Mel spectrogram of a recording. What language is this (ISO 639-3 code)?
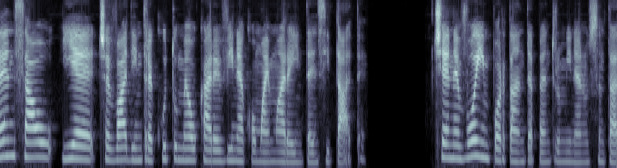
ron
